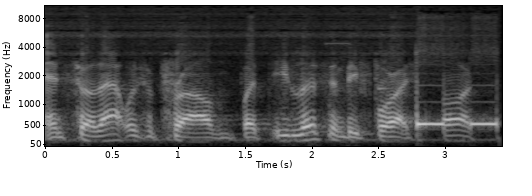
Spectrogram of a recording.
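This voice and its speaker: In an American accent, a man with an unremarkable speaking voice talks at a moderate pace and medium pitch, his intonation lively. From New York. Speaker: writer, poet and musician. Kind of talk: radio interview answer. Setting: radio studio.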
